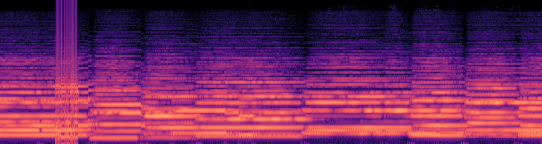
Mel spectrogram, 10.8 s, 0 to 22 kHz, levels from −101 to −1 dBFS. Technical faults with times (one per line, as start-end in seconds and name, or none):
1.11-1.57 robotic sound from repeated short buffers
1.77-2.82 drift correction step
